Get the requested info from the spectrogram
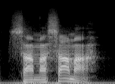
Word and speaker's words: sama-sama: Another way, this time a more informal way, of responding to a phrase of gratitude is sama-sama. Sama-sama. Let's break it down by syllable. Sa-ma-sa-ma. Ma. Now let's hear it once again.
